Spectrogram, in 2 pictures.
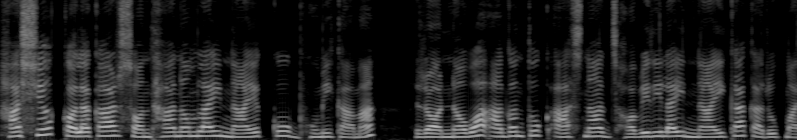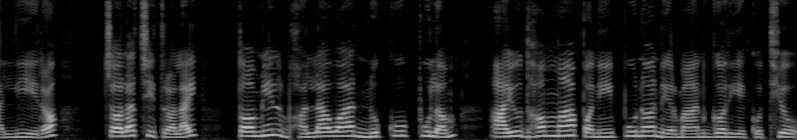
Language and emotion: Nepali, neutral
